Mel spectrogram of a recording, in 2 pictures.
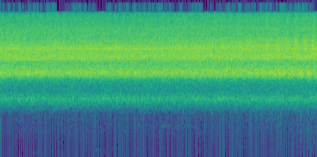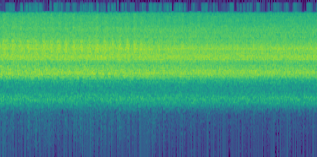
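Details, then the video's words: Summer forest cicadas in full chorus: a continuous, sizzling high-pitched drone that never pauses, even in loudness throughout, with faint flickering texture beneath and nothing else standing out. "Relaxing Cicadas Chirping Sounds - Peaceful Summer Forest"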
